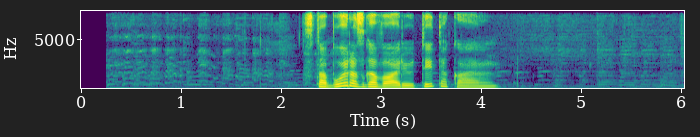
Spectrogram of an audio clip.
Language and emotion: Russian, neutral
